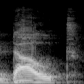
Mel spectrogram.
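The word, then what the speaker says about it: doubt: यहां पर देखिए डाउट यहां डाउट डाउट नहीं कह रहे हैं। यहां पर टी के पहले बी आया इसलिए इस बी को क्या किया जा रहा है? साइलेंट किया जा रहा है। यहां बी क्या है? साइलेंट है। यहां बी क्या है? साइलेंट है। क्योंकि टी के पहले आया है।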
